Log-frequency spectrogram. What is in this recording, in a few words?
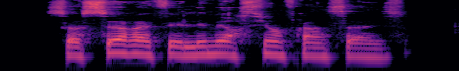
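"sa soeur", French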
